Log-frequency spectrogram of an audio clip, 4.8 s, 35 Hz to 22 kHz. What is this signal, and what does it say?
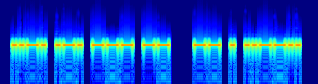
Morse code, heard as a keyed tone, about 22 wpm, 700 Hz. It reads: FROM ME?
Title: Sentences from Top 1600 Words 22wpm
